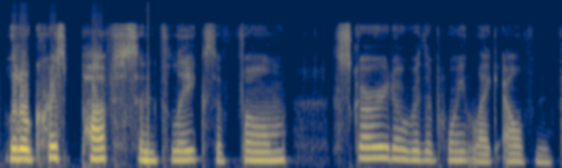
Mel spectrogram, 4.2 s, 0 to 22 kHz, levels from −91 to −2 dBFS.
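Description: Microphone overload from 0.09 to 0.42 s puts a harsh, crackling edge on the loudest speech, most likely because input gain drove peaks about 6 dB past the converter's limit, flattening a sizeable share of samples. Microphone volume stepped down at 0.11 s, a sudden drop of 3 dB in voice and background, likely the call software cutting input gain after that distortion. Overload returns from 0.69 to 0.77 s, peaks likely running about 4 dB over and clipping a smaller portion, before a further, deeper step down at 1.11 s, about 8 dB, likely the software's response to that renewed clipping.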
